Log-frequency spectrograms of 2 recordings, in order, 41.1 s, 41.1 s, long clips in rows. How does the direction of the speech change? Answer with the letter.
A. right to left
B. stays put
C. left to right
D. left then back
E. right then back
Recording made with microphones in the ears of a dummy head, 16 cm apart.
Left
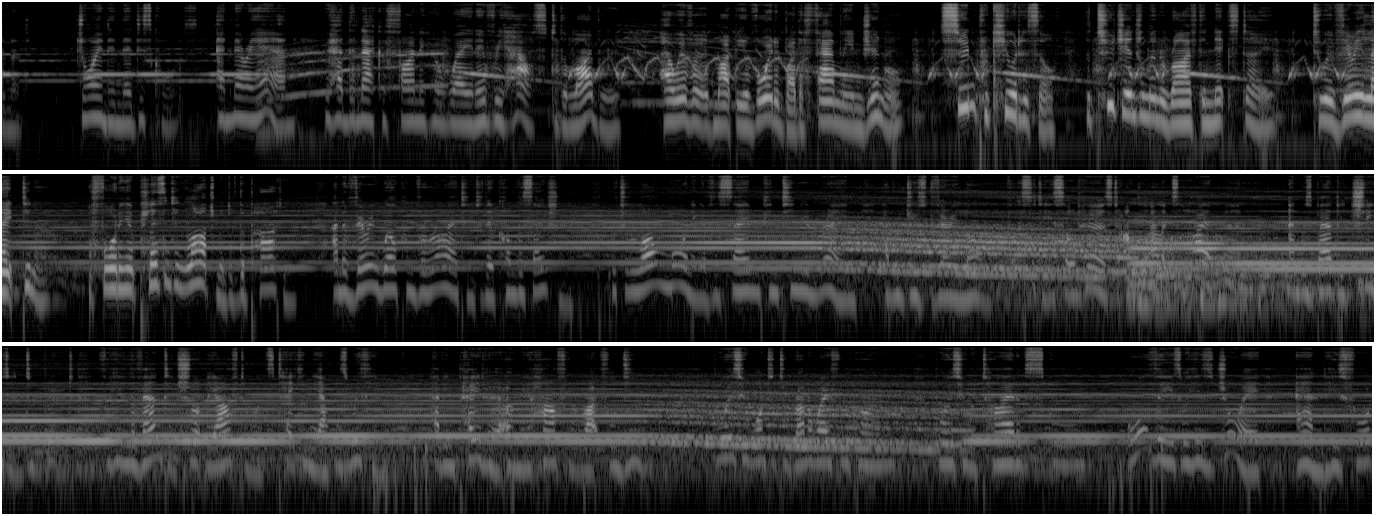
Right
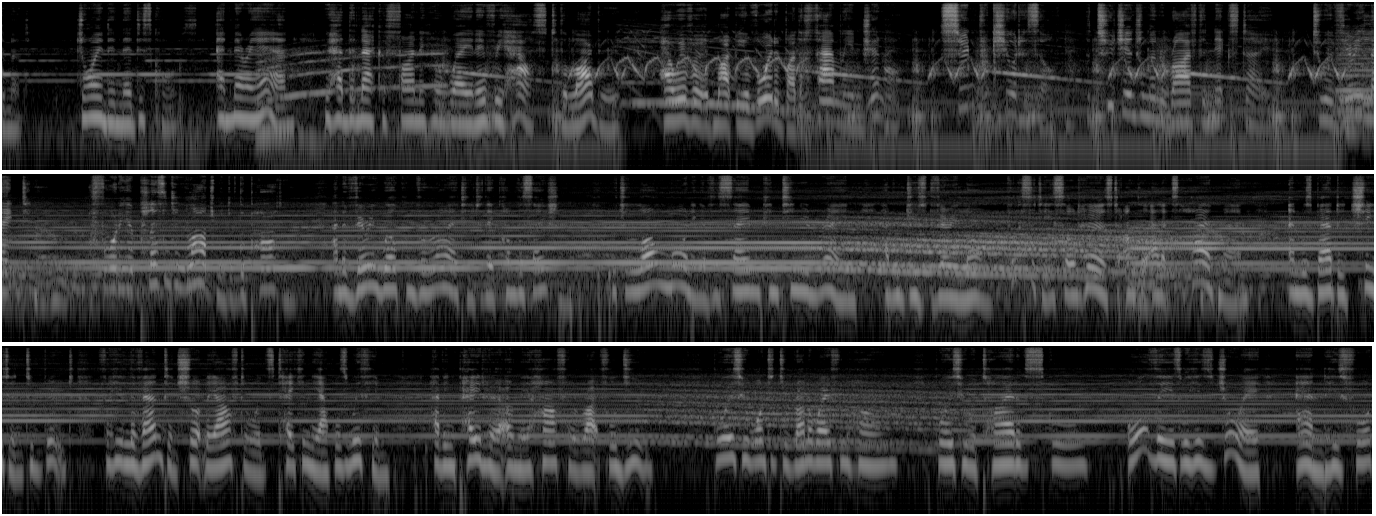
D.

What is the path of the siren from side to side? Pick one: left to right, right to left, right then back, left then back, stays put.
right to left.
